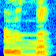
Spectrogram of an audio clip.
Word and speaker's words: homme: So here we've got, well, it's homme, because in French we do not pronounce this H, okay?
